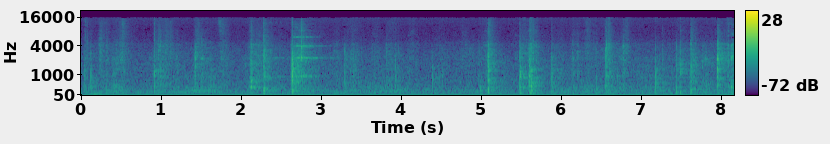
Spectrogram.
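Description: Near silence, with a few faint, scattered clicks of tarot cards being handled and turned over one at a time in the hand.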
